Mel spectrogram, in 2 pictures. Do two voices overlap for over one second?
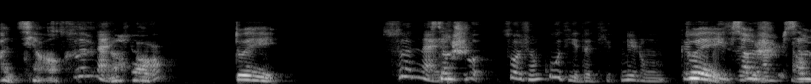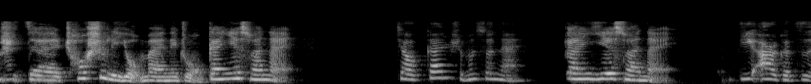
Yes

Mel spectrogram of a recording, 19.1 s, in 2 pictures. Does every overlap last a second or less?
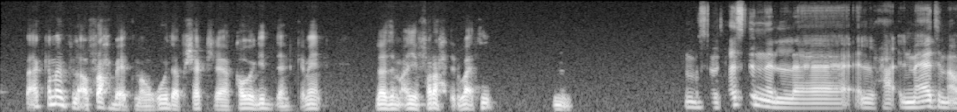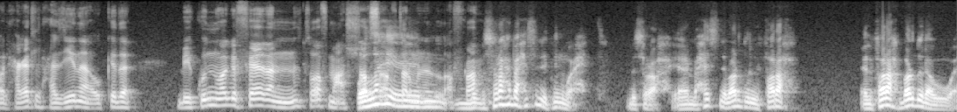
No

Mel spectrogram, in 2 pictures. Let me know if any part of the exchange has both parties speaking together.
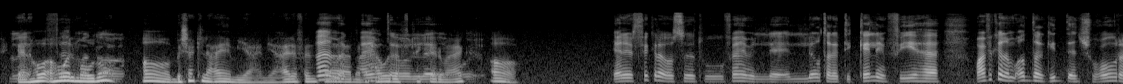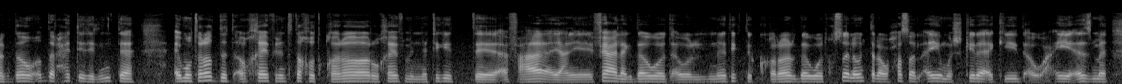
Yes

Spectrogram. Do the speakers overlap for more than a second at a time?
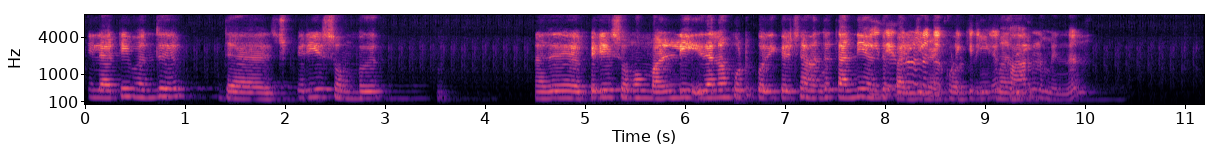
Yes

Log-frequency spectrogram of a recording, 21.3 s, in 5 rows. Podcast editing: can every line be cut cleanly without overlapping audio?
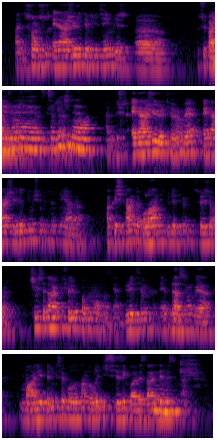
No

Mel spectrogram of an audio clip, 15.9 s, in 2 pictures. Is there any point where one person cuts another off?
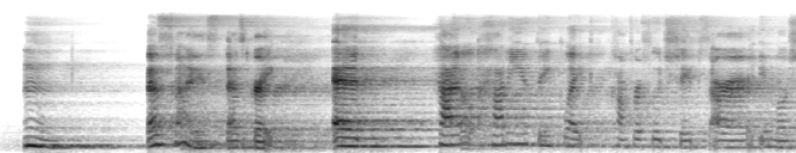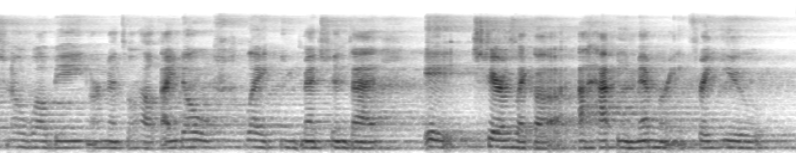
No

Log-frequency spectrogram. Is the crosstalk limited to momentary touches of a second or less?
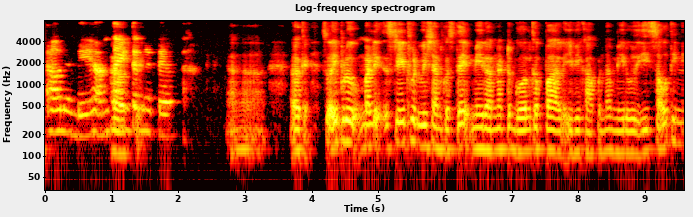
Yes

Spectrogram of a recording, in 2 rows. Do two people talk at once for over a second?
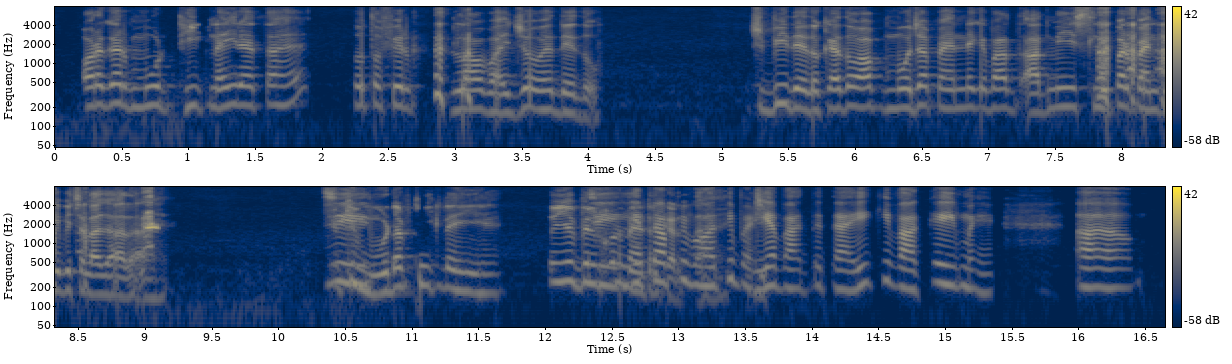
Yes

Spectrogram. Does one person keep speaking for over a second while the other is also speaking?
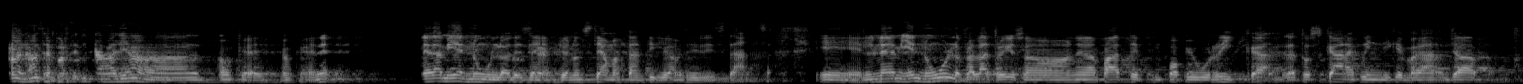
No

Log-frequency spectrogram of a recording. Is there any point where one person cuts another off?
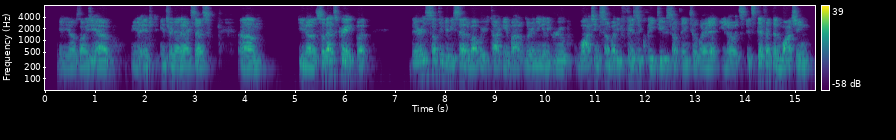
No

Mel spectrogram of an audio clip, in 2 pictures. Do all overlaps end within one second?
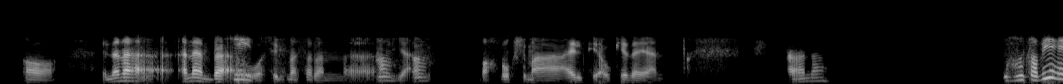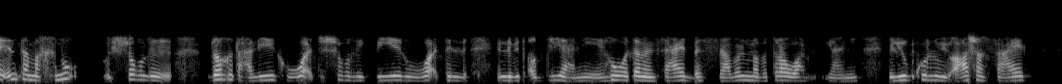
Yes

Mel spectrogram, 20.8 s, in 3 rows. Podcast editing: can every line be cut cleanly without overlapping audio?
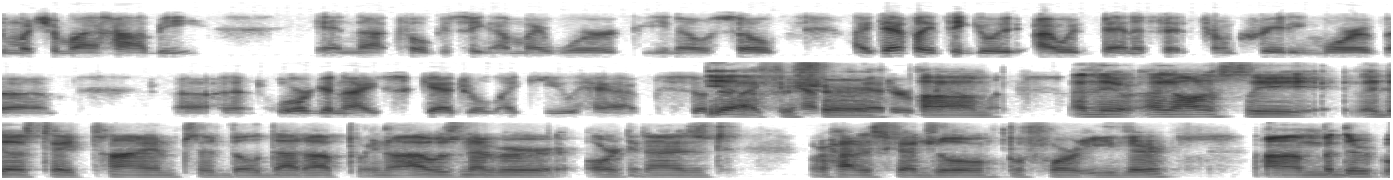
No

